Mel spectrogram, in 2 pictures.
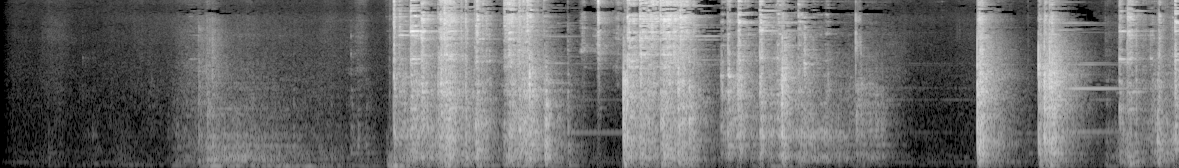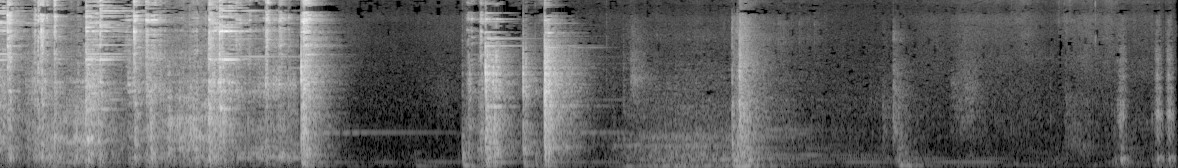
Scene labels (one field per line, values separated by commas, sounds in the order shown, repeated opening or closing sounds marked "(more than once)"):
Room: kitchen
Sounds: wardrobe or drawer (more than once), cutlery and dishes, keys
